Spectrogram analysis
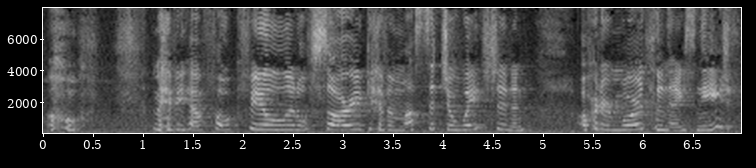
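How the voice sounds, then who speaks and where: A woman's voice: sits high, unhurried, background noise. A woman playing a naive, otherworldly moonshiner in an audio drama, with a pleading manner. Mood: sheepish. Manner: folksy rustic speech, pleading.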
